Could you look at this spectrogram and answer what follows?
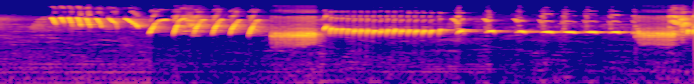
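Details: White-rumped shama kept for singing contests producing 'isian' filler song: descending whistled slurs repeated in series, a harsh rasp, then a fast chattering run and long thin whistles ending in a scratchy burst.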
